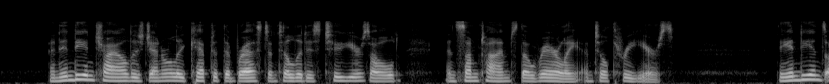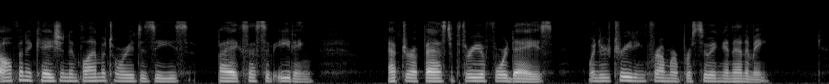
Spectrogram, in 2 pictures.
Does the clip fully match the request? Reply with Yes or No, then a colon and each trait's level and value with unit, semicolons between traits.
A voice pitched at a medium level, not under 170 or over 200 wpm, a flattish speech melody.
Yes: medium, 155 Hz; average, 175 wpm; narrow, 2.2 semitones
